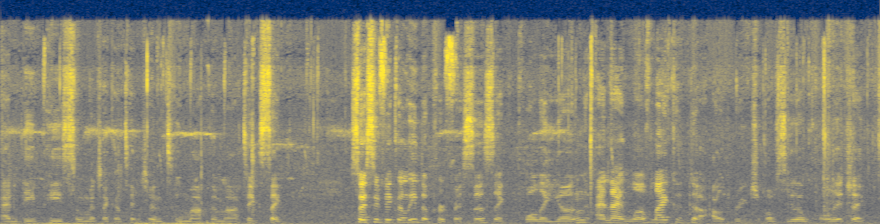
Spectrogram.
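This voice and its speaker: Audible room echo and noticeable background noise surround a woman who keeps a moderate pace. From Saint Lucia. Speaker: college student. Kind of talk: casual chat. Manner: animated.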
